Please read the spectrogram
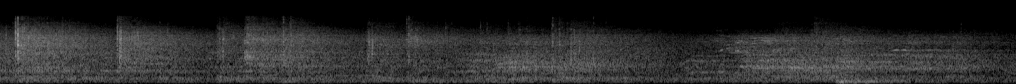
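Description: Inline hockey play: sharp knocks of sticks on the plastic puck and the puck against the boards, the loudest right at the start and several more in the first four seconds, over voices calling out.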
